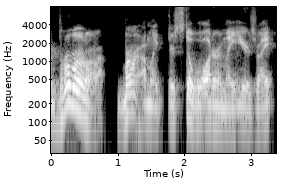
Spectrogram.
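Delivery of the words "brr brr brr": mouthed brr brr brr, loud and high like a whistle; whistle blasts. Retold or imitated. Instructor's whistle heard underwater, loud mouthed brr. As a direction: imitate a sharp whistle with your lips. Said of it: "I hear".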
